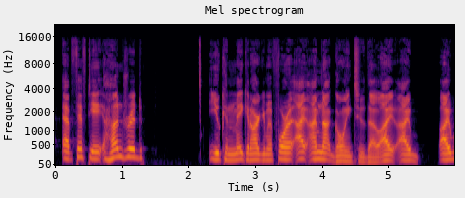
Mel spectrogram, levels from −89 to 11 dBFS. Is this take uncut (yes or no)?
yes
